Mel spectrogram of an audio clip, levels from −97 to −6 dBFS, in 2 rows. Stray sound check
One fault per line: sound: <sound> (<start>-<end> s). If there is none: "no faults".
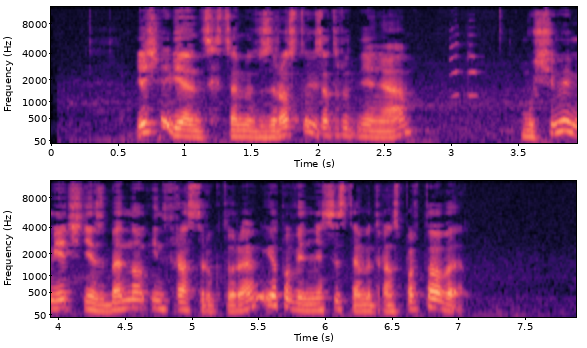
sound: squeak (3.0-3.3 s)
